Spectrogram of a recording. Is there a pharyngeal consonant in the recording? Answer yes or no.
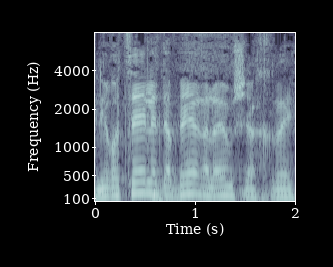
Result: no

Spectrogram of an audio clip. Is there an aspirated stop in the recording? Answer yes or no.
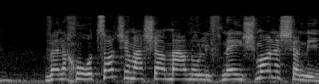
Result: no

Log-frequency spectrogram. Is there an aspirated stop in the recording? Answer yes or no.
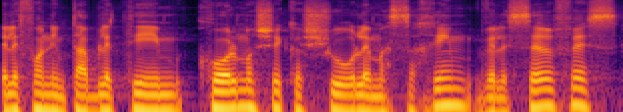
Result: yes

